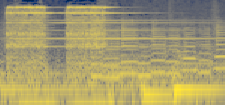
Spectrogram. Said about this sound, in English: She's about to say something when the phone rings next to you. A piercing sound in the heavy air of the night.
